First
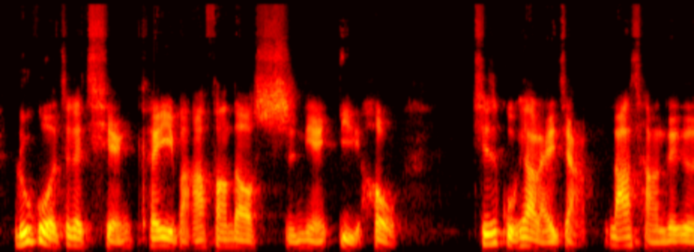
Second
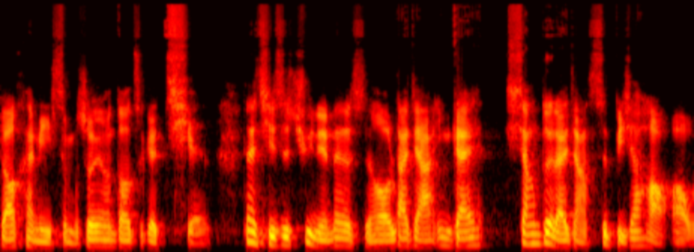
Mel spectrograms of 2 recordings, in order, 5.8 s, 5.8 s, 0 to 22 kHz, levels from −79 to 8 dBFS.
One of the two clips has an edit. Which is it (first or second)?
second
